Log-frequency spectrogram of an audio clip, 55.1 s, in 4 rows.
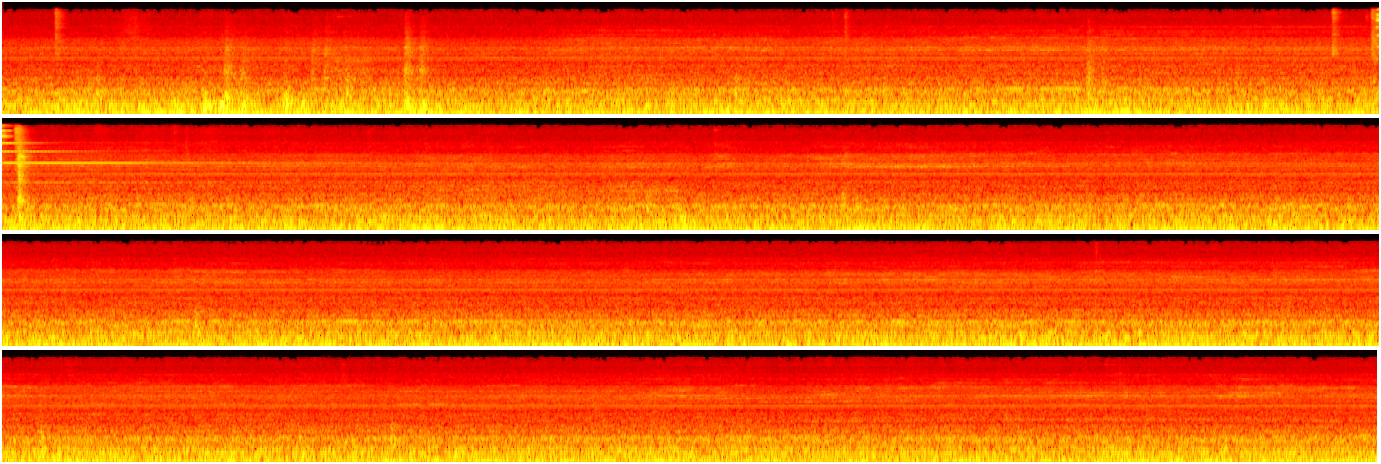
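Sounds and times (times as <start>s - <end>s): electric train running rumble: 0.0s - 55.0s
short high ringing tone: 13.7s - 16.0s.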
